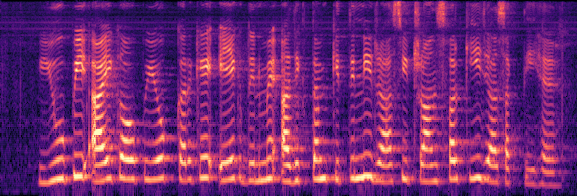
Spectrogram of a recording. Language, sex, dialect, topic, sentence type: Hindi, female, Marwari Dhudhari, banking, question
